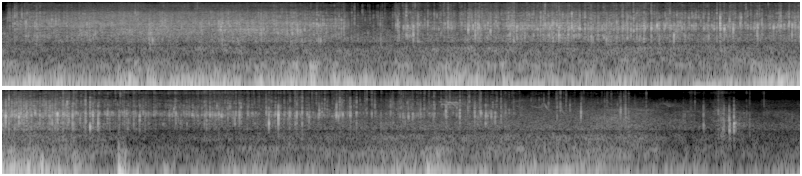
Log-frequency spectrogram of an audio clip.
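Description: Water is poured over beans in a pot to soak them in a village kitchen: a steady, continuous pouring and splashing wash that runs for most of the stretch, then thins to lighter trickling near the end. No one speaks.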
